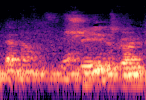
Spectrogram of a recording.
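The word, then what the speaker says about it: Beth Mowins: ESPN that Beth Mallins, is that how you pronounce her name? Beth Mallins, yeah.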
